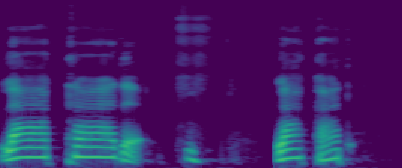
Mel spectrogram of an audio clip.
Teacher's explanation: Huruf qaf supaya dia tak bunyi tipis macam kaf.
